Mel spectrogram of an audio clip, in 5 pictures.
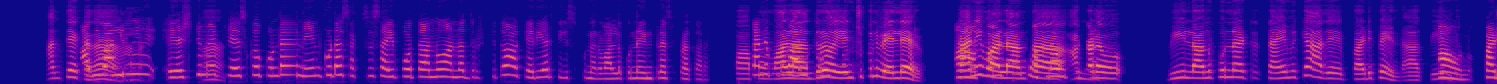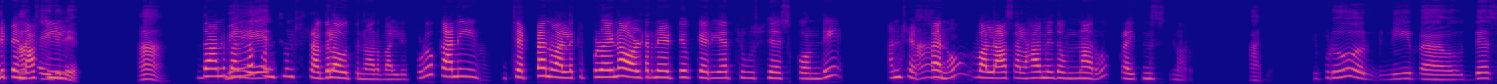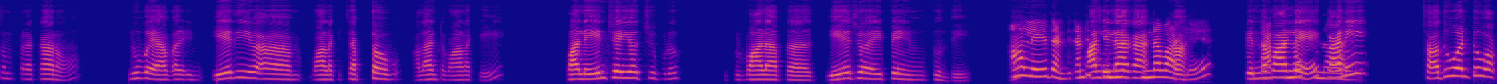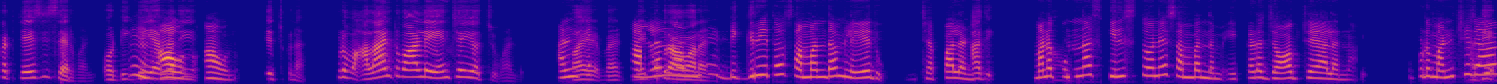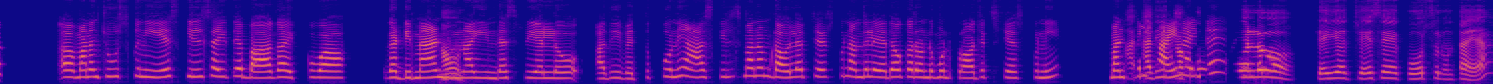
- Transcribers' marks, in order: in English: "ఎ ఎస్టిమేట్"; in English: "సక్సెస్"; in English: "కేరియర్"; in English: "ఇంట్రెస్ట్"; in English: "ఫీల్డ్"; in English: "ఫీల్డ్"; in English: "ఆల్టర్నేటివ్ క్యారియర్ చూస్"; in English: "ఏజ్"; in English: "జాబ్"; in English: "డిమాండ్"; in English: "ఇండస్ట్రియల్‌లో"; in English: "స్కిల్స్"; in English: "డెవలప్"; in English: "ప్రాజెక్ట్స్"
- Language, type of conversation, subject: Telugu, podcast, వైద్యం, ఇంజనీరింగ్ కాకుండా ఇతర కెరీర్ అవకాశాల గురించి మీరు ఏమి చెప్పగలరు?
